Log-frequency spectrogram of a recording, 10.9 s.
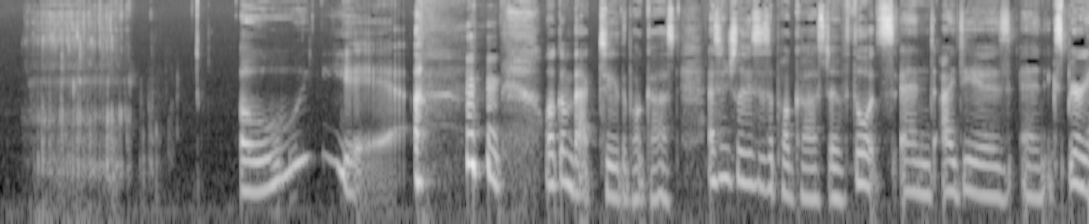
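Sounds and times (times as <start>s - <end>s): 
wet drawn-out slurp of hot coffee: 0.2s - 1.8s
speech: 2.4s - 3.8s, 4.9s - 10.8s.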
